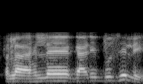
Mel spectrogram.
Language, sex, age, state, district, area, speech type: Odia, male, 60+, Odisha, Ganjam, urban, conversation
